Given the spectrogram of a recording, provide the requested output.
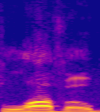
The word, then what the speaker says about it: Lawo: Our show is brought to you by the folks at Lavo, L-A-W-O, console company, pronounced Lavo, but spelled L-A-W-O.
